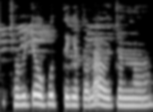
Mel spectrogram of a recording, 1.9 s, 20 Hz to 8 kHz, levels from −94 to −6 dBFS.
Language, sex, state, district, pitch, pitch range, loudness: Bengali, female, West Bengal, Jalpaiguri, 215 Hz, 200-235 Hz, -21 LUFS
